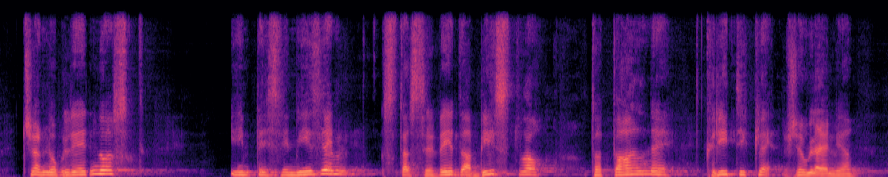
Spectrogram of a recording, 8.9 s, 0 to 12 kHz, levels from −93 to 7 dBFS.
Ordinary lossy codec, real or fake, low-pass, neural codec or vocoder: none; fake; 10.8 kHz; codec, 24 kHz, 1.5 kbps, HILCodec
